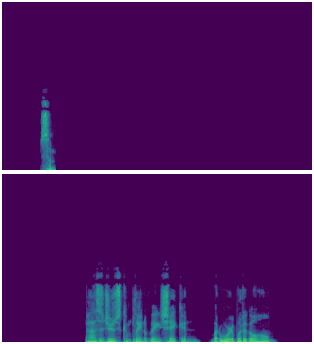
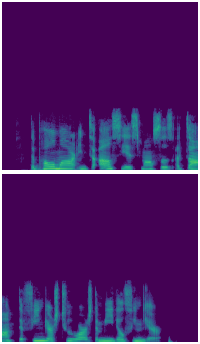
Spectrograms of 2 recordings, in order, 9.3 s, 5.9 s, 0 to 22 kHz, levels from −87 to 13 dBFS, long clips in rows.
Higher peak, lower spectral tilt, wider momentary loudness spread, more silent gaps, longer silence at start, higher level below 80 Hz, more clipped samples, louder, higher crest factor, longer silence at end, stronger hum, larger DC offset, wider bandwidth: about the same, -4 dBFS vs -6 dBFS; about the same, -5.5 dB/octave vs -4.5 dB/octave; about the same, 11 LU vs 12 LU; first, 0.81-5.89 s vs none; first, 0.6 s vs 0.45 s; first, -40 dBFS vs -54 dBFS; neither; first, -20 LUFS vs -24 LUFS; about the same, 20 dB vs 18 dB; first, 0.6 s vs 0.45 s; neither; neither; first, 9.2 kHz vs 8.2 kHz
